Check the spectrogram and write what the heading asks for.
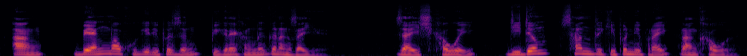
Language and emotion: Bodo, disgusted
